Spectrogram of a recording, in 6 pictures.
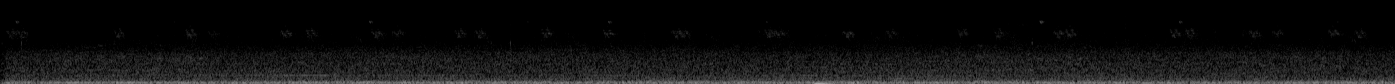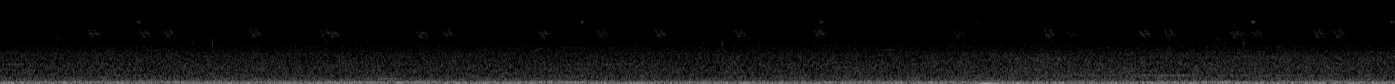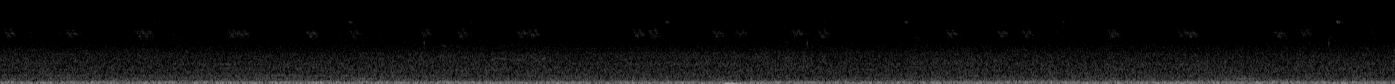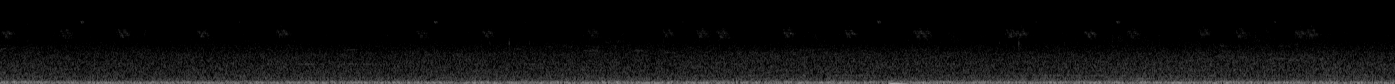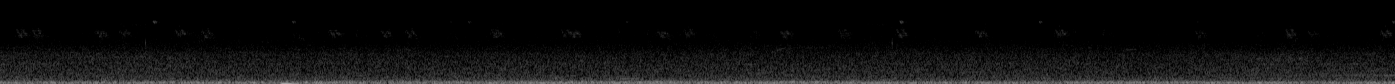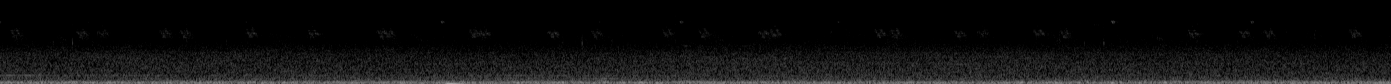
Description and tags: So much tone, where does it all come from Don't say it I already thought of it. It's a wet dream
Tone recorded in the San Fernando Valley. Has AC and traffic tone in BG as well as light birds.
Fernando, San, Valley, Tone, Light, City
